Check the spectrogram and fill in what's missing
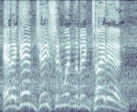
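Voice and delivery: high, loud play-by-play call; live play-by-play. Acted. Announcer calling the pass to the crowd, excited.

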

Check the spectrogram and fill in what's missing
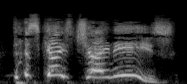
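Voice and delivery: high, slow, shouted disbelief; incredulous shout. Real, not acted. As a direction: blurt it out in astonishment. Shocked outburst about husband.

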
